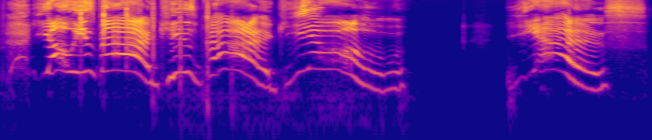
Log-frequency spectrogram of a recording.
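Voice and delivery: high, loud thrilled cheering; squealing with joy; real excitement. Real, not acted. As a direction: cheer the otter's return. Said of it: "this is so exciting".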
